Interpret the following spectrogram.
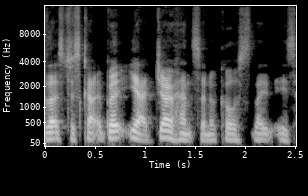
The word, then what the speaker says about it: Johansson: it's yeah so that's just kind but yeah Joe Hanson of course is how she pronounces it so fair enough she knows how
